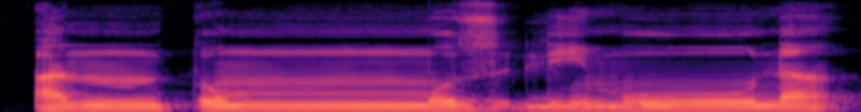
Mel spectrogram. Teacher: تو پہلا ہم نے قاعدہ پڑھا تھا ادغام شفوی، کہ میم ساکن کے بعد دوسری میم آ جائے وہاں ادغام شفوی ہوگا، یعنی کہ غنہ کریں گے۔ میم ساکن وہ میم جس پر جزم آ جائے اسے ساکن کہتے ہیں، جس حرف پر بھی جزم آئے گی اسے ساکن کہتے ہیں۔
